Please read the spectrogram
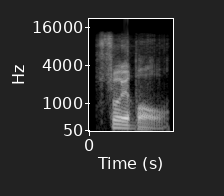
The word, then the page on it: foible: American English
